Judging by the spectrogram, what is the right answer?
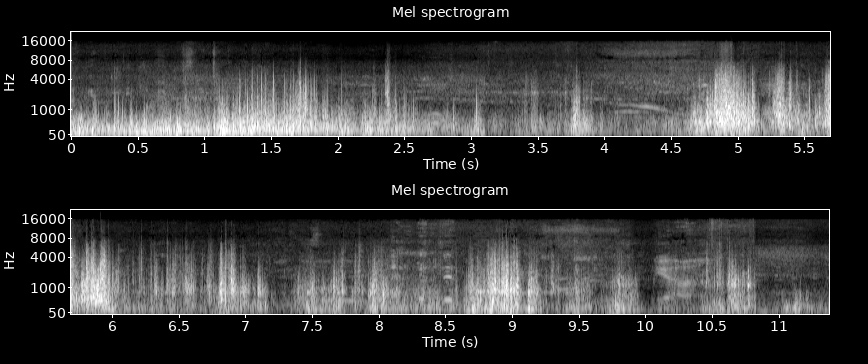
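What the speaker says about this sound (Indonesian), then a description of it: "Anginnya sangat kencang." Strong wind on Mount Tabor buffets the microphone in roaring surges that rise and fall, loud and close, while a person talks at intervals.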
